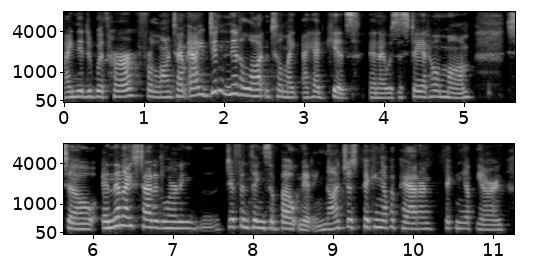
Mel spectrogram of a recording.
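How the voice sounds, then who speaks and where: With a Massachusetts accent, a woman speaks at a fairly quick pace and medium pitch, barely pausing, with lively intonation on a very clean recording with a silent background. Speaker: knitting instructor. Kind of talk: interview.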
